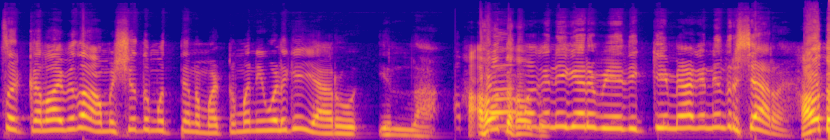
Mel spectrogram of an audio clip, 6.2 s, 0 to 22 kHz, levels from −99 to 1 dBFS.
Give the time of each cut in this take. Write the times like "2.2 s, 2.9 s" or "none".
4.0 s

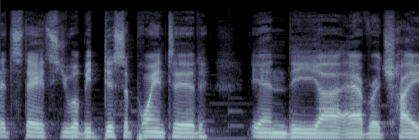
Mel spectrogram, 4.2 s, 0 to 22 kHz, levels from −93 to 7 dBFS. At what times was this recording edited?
none

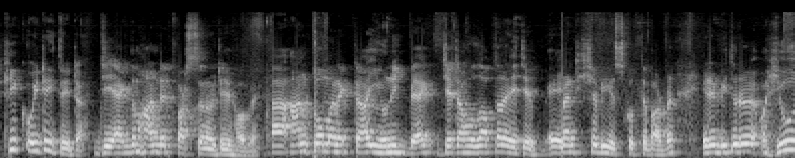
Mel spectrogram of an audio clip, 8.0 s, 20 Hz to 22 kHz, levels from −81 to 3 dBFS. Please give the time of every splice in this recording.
2.7 s, 5.6 s

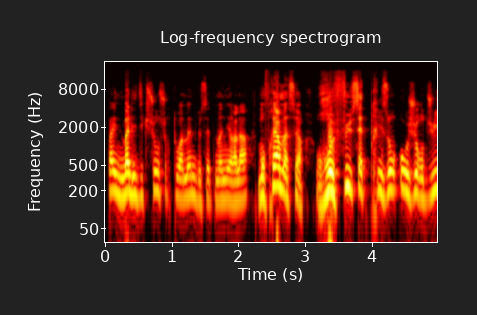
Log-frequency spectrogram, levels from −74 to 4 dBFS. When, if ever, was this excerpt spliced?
2.2 s

